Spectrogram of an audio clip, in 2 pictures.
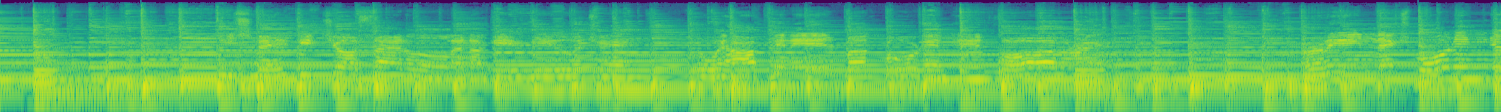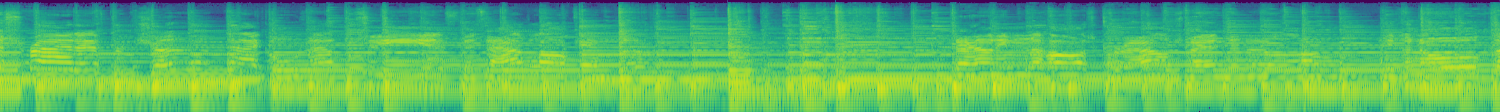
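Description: Steel-string acoustic guitar played solo in a steady country strum, with picked bass notes, during an instrumental break between sung verses.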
